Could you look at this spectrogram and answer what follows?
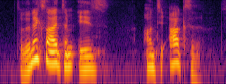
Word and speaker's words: antioxidant: anti and T ax I Dent when you pronounce it we stress the word word Ox so you say antioxidant antioxidant antioxidant right so what is an antioxidant well it's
